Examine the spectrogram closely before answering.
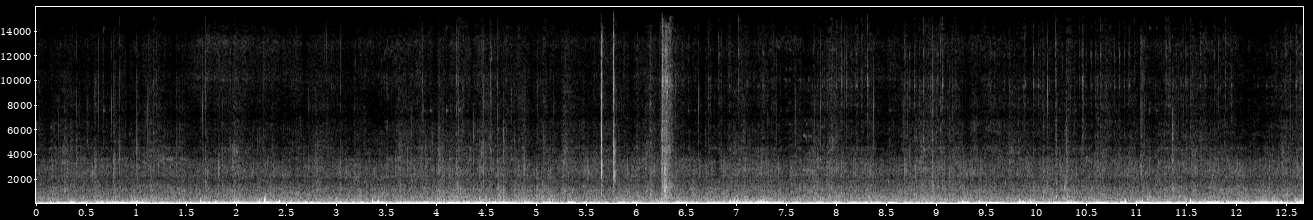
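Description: Wind buffeting an action camera's microphone on a moving bicycle: a steady low rumble, with two sharp clicks about six seconds in.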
